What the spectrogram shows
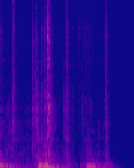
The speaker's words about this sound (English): and with that he turned and clicked the lock shut on the front door.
